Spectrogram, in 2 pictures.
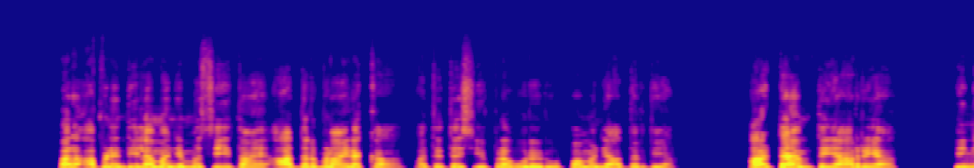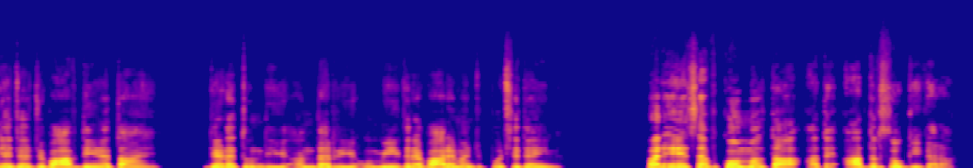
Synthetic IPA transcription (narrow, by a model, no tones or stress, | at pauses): pɐɾɐpɽ̃ɛd̪ɪlamɐ̃nd͡ʒmɐsiːt̪ãːjẽʔaːd̪əɾbɐɽ̃aːiɾɐkʰːaɐt̪ɛt̪ɛːsɪjopɾɐbuɾɛɾuːpamɐ̃nd͡ʒaːd̪əɾd̪eːa | ɦɐɾʈɛːmt̪ɐjaːɾːeːa | t̪ɪjãd͡ʒod͡ʒɐbaːbd̪ɪɽ̃ɛt̪ãːjẽ | d͡ʒeːɽɛt̪ʊ̃nd̪iɐ̃nd̪əɾːiʊmːiːd̪ɾɛbaːɾɛmɐ̃nd͡ʒpʊt͡ʃʰd̪ɛɦɪn | pɐɾeːsɐbkoːməlt̪aʔɐt̪ɛʔaːd̪əɾsoːɡikɐɾa̰ː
